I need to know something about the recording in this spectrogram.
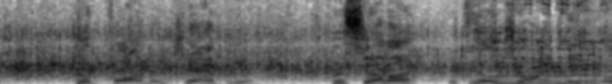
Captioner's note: audience applauding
